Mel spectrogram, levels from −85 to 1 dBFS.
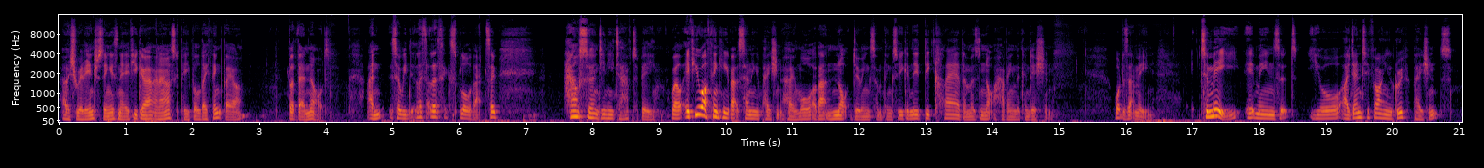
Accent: British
